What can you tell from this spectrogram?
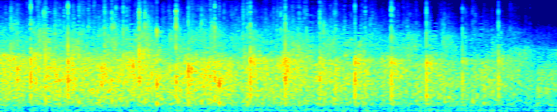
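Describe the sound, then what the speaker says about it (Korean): Warm, steady applause from a seated seminar audience welcoming a Buddhist monk presenter at an academic Buddhist seminar, a dense even patter of many hands that fades slightly toward the end. "큰 박수로 환영해 주십시오"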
